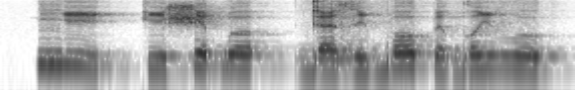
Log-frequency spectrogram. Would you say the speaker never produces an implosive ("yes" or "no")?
no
